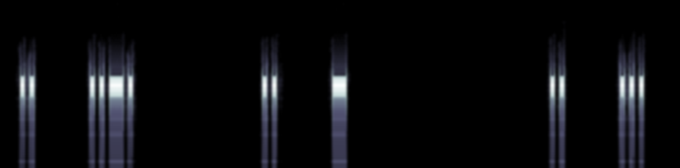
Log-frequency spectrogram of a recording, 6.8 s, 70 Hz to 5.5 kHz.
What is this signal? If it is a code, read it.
Morse code, heard as a keyed tone, about 25 wpm, spaced as for 12 wpm, 600 Hz. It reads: IF IT IS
